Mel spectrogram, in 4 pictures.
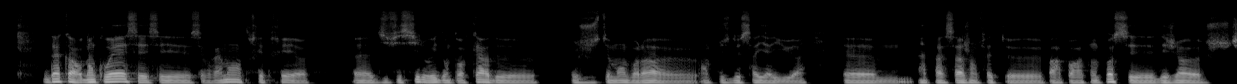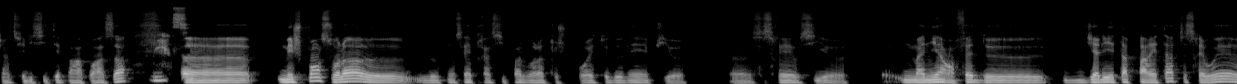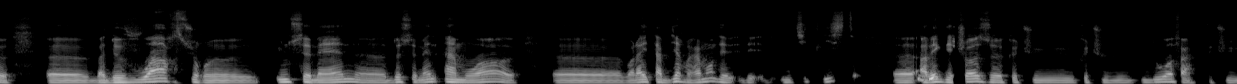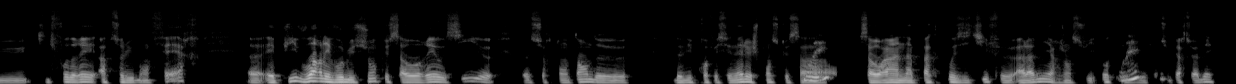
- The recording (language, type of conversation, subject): French, advice, Comment puis-je mieux séparer mon temps de travail de ma vie personnelle ?
- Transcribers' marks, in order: other background noise; unintelligible speech; drawn out: "Heu"; drawn out: "de"; stressed: "voir"; stressed: "un mois"; drawn out: "heu"; stressed: "faire"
